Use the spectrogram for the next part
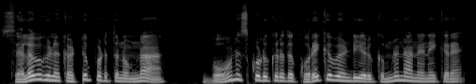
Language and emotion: Tamil, sad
